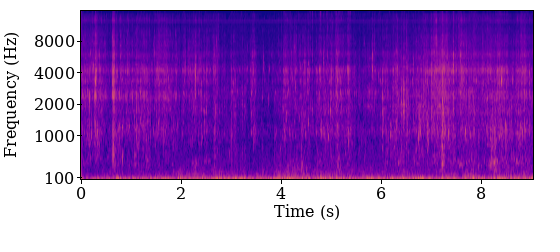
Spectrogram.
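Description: Water splashing and sloshing right beside a kayak as a hooked ray thrashes at the surface, in scattered short splashes over a steady low rumble.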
